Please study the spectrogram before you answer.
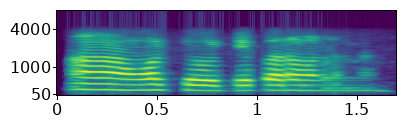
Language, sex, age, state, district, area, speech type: Tamil, female, 18-30, Tamil Nadu, Thoothukudi, rural, conversation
